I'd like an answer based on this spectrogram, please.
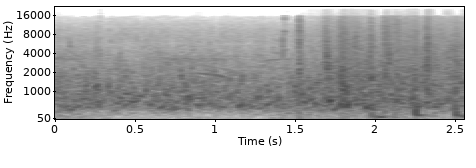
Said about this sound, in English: That's why the sound of the river gradually increased.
